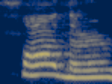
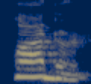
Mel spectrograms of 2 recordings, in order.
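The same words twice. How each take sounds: First: The word begins with an F sound. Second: The word begins without an F sound.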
